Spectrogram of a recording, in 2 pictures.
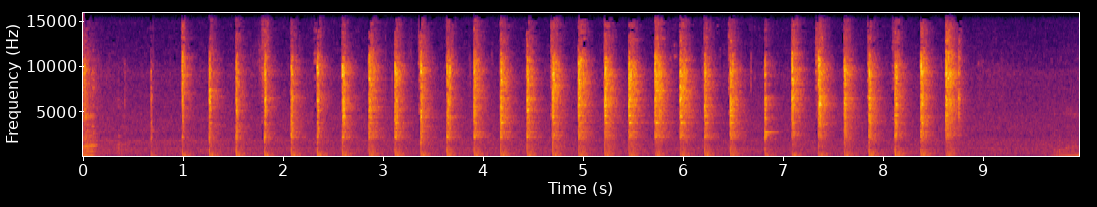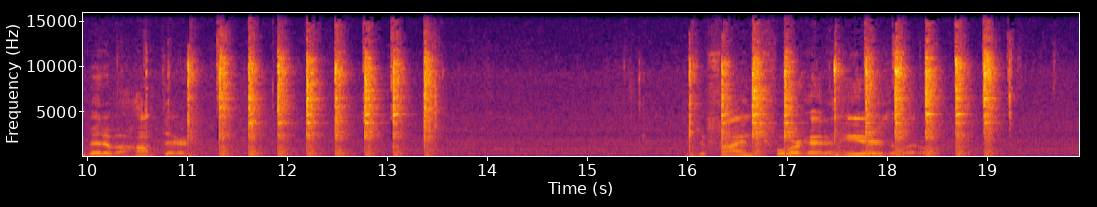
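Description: A hammer rings sharply on an anvil in quick, steady blows.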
